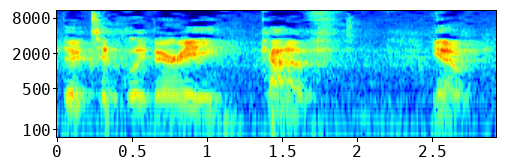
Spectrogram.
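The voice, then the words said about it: Flat, emotionless delivery. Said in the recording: “blunted affect ... not a whole lot of emotional expression ... that was a terrible impression”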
